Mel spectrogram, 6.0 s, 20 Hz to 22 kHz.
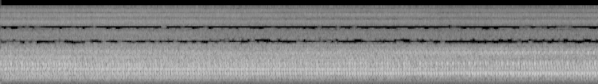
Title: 2009 MINI Cooper Non S rattle noise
